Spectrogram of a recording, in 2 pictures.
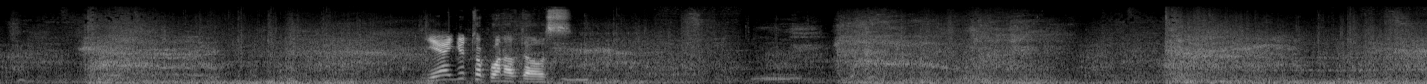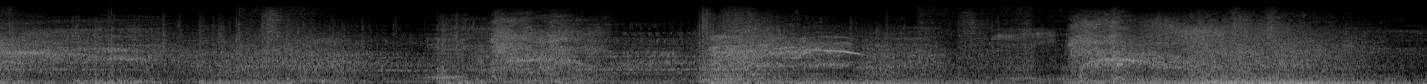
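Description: Fiery explosions roar and boom.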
